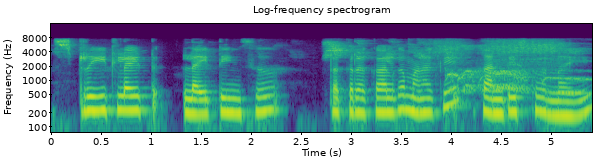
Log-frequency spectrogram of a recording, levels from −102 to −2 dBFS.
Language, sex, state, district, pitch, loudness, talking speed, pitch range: Telugu, female, Andhra Pradesh, Annamaya, 210 Hz, -16 LUFS, 75 wpm, 200-225 Hz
